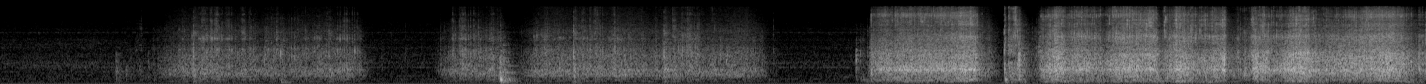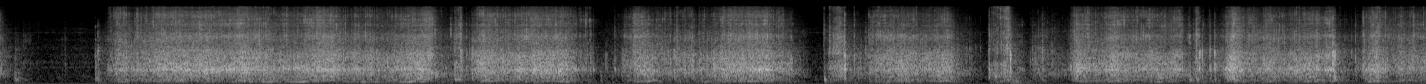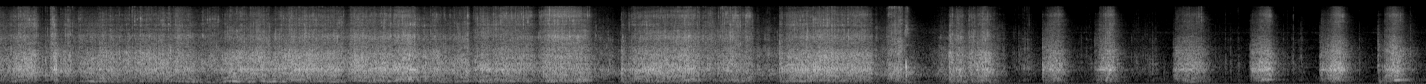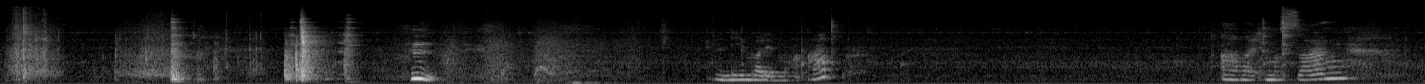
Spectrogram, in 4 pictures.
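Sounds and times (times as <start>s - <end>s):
drum carder whirring and rattling: 8.6s - 14.6s, 15.2s - 43.2s.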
